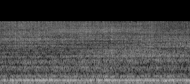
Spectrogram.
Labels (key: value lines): label: anthrophony, boat engine
recorder: SoundTrap 500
